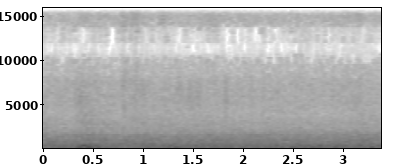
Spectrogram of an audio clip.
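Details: Honey bees in the evening, around 8 p.m., clustering beneath a hive they cannot enter through its narrow openings. They make a continuous, even, low droning buzz with faint tonal bands and no other clear sounds.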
